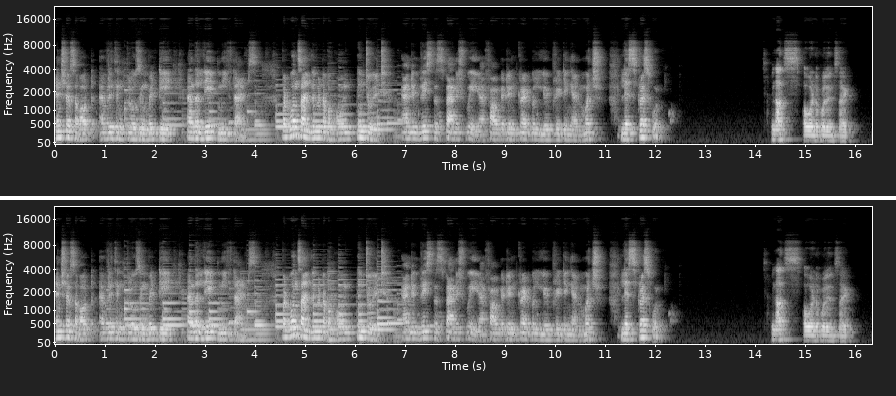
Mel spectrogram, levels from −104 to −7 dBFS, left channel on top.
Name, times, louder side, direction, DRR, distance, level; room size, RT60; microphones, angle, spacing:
voice 1, 0.0-4.0 4.3-12.1, left 1 dB, ahead, 0 dB, 1.9 m, -25 dB
sound 1, 1.0-7.2, right 4 dB, 45° right, 0.5 m, -29 dB
voice 2, 14.3-15.8, left 2 dB, 35° left, 6 dB, 0.8 m, -25 dB
8.7 x 4.0 x 5.3 m, 0.36 s
head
